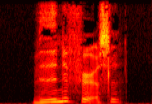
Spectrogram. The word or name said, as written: vidneførsel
